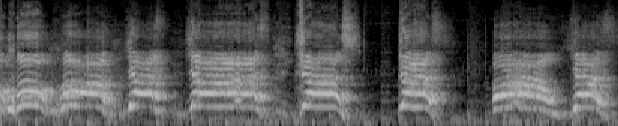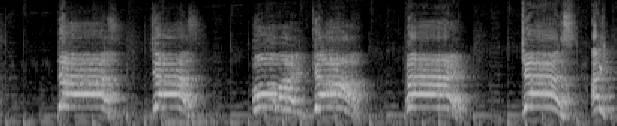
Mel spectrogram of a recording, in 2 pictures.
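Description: A man yelling over and over in excitement at a big slot win: a long series of loud wordless shouts, about one a second, each sliding down in pitch at its end. Slot win music plays underneath.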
